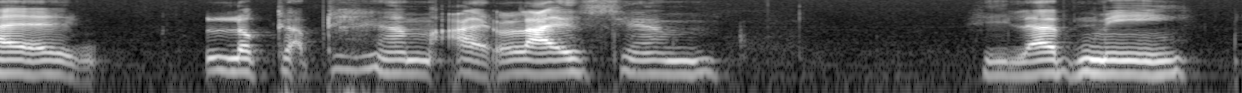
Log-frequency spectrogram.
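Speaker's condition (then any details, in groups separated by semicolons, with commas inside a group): Cerebral palsy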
